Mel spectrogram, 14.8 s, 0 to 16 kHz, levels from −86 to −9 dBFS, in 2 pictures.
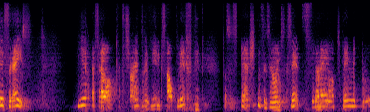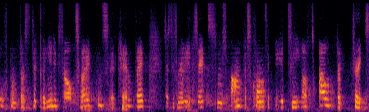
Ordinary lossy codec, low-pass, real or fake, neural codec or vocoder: none; 14.4 kHz; fake; codec, 44.1 kHz, 0.9 kbps, DAC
